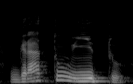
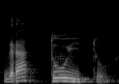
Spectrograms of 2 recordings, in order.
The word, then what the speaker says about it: gratuito: fala isso aqui gente gratuito não pode falar o quê gratuito se você falar gratuito vai sair caro para você vai sair cara você vai a questão da prova Tá bom então não falem gratuito O certo é gratuito eu tô fazendo o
